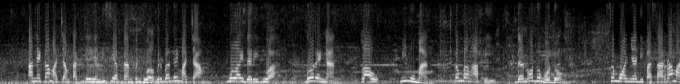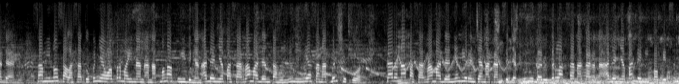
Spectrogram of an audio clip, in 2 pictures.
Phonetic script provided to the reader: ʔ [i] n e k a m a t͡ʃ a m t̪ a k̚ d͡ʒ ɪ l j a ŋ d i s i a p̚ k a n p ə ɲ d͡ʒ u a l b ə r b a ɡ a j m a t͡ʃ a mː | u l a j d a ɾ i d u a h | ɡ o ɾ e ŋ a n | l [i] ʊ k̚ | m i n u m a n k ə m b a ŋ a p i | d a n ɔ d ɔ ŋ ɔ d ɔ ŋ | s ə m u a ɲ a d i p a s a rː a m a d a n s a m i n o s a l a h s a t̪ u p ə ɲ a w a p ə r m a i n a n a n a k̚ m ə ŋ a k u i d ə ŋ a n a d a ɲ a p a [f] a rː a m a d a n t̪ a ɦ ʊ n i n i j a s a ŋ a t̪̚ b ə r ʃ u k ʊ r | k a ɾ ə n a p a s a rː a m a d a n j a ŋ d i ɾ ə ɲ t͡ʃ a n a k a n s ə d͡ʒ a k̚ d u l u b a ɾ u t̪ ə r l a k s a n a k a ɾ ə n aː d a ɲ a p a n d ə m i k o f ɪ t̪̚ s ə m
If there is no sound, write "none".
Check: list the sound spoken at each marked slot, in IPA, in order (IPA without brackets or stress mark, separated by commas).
a, a, s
